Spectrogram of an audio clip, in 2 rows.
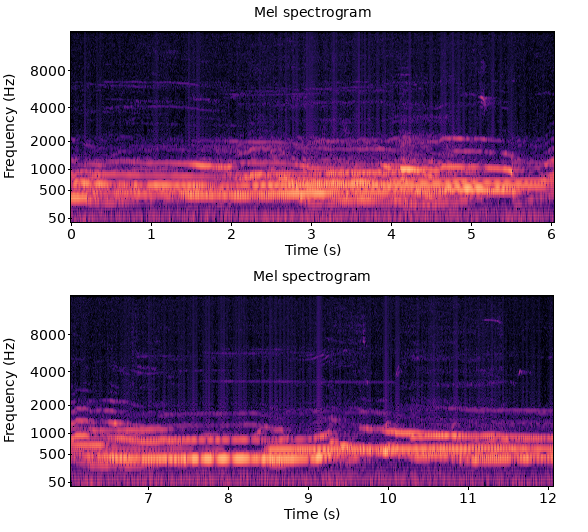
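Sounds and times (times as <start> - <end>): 
wolf pack howling in chorus: 0.0 - 12.0.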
